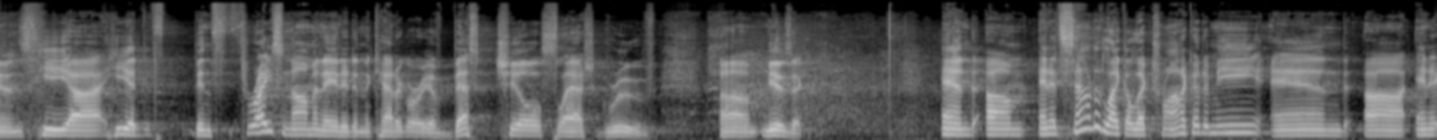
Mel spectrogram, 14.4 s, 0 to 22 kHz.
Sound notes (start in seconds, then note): 8.6 laughter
